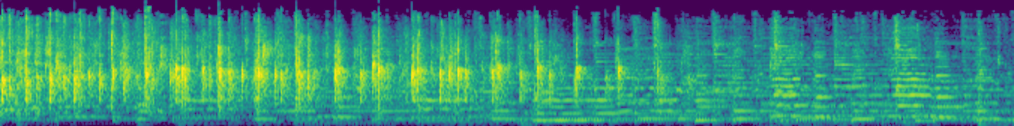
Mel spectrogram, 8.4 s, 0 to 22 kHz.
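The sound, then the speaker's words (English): An audience at a PaizoCon 2017 seminar breaks into applause for two women, many hands clapping in a dense, crackling burst that is loudest at first, then thins out and fades beneath a steady tonal sound. “I would really recommend a round of applause for all the work both these ladies did.”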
